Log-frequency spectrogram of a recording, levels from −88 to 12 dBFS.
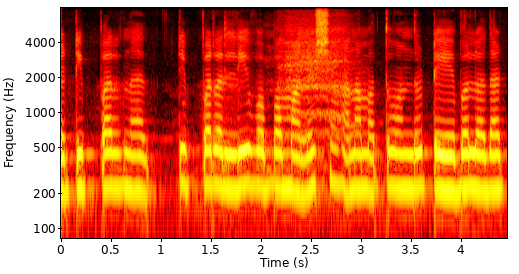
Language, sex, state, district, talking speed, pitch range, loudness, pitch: Kannada, female, Karnataka, Bidar, 120 wpm, 215-225 Hz, -14 LUFS, 220 Hz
